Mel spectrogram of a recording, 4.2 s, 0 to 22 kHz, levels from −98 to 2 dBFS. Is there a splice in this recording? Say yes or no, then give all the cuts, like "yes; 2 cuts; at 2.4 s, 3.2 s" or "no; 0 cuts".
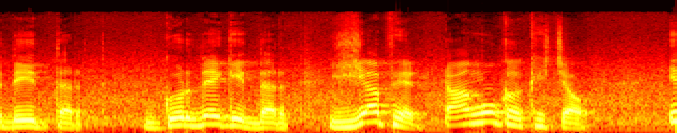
yes; 1 cut; at 2.3 s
